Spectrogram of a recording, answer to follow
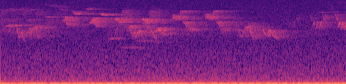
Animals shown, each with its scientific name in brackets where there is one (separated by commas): Blackburnian Warbler (Setophaga fusca), Red-eyed Vireo (Vireo olivaceus), Indigo Bunting (Passerina cyanea), Wood Thrush (Hylocichla mustelina), Mourning Warbler (Geothlypis philadelphia)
